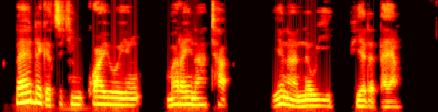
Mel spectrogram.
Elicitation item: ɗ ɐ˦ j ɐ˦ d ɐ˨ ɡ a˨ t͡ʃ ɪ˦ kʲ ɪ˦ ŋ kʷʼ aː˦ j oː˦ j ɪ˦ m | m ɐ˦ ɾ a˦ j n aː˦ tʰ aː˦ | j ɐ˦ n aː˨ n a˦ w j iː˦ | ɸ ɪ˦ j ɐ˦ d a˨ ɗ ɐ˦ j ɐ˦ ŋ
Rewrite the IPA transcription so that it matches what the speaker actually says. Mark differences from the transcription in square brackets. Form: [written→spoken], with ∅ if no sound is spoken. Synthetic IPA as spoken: ɗ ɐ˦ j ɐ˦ d ɐ˨ ɡ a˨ t͡ʃ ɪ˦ kʲ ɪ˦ ŋ kʷʼ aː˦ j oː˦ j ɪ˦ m | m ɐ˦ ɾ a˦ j n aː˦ tʰ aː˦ | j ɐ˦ n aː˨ n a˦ w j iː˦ | ɸ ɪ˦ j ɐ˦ d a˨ ɗ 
